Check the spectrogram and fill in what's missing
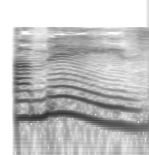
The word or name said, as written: amazed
